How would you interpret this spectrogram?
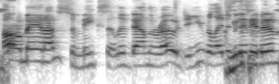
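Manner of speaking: high, excited fan imitation; squeaky eager stranger voice. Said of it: "It's like".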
